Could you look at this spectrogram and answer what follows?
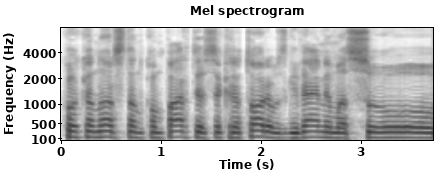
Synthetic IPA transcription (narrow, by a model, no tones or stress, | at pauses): koːkʲoːnoːɾst̪ʲɛnkoːmpɑˑɾʲt̪ʲɪjoːsʲsʲɛkʲɾʲɛt̪oːɾʲɪjɛʊsɡʲiːʋʲæːnʲɪmɐsʊ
